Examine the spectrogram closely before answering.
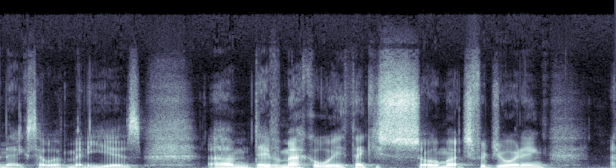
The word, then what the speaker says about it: David McElwee: Well, I have got your name wrong the whole time. David Mcelwee.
